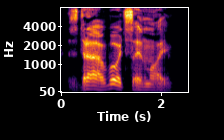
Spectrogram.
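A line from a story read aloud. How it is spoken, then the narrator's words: Old man's creaky voice. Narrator (Russian): проскрипел старик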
